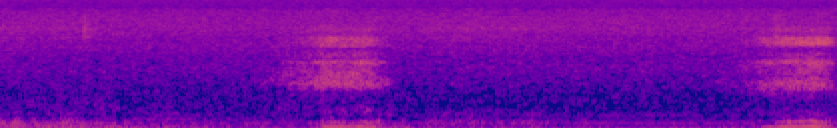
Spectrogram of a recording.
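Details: Puppy sleeping after Thanksgiving dinner in a food coma: soft, low breathing with a faint buzzing snore on two breaths over steady room hum; light snoring in a sleeping dog.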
